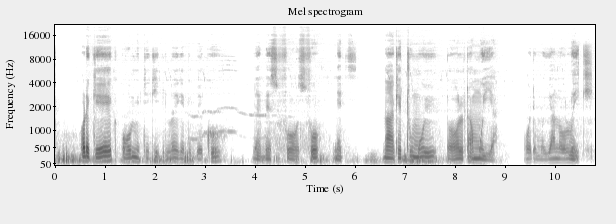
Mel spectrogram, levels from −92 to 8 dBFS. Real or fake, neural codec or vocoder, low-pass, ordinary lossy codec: real; none; none; none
